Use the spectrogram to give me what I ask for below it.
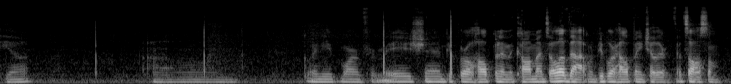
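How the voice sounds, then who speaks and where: A man in his thirties hosting a casual live stream, upbeat and talking in quick bursts with frequent restarts. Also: medium pitch, monotone, noisy background. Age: 30s. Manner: fast-talking, upbeat, repeats and restarts words. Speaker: host. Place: hotel.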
